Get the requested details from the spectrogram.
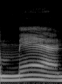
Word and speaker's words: man: The drowning man 后面的这个 man 注意发音是梅花 a，我们可以把两根手指头竖着放到上下齿之间去找这个开口度的感觉 a man。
